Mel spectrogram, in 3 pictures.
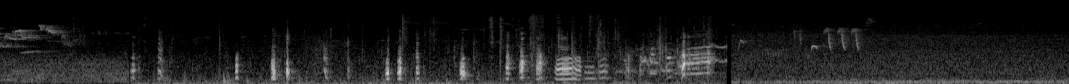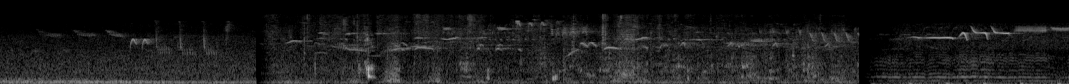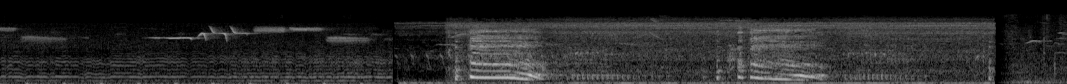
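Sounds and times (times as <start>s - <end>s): small birds chirping: 0.0s - 5.3s, 11.1s - 32.0s
flying insect buzzing: 19.4s - 31.4s.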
